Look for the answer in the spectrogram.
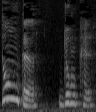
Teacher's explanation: So the NK in German does go back to the sort of an NG sound.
